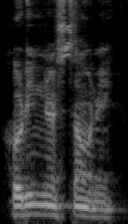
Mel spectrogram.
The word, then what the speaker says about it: Haudenosaunee: Haudenosaunee. Haudenosaunee Confederacy.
